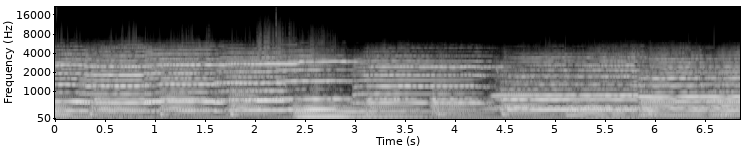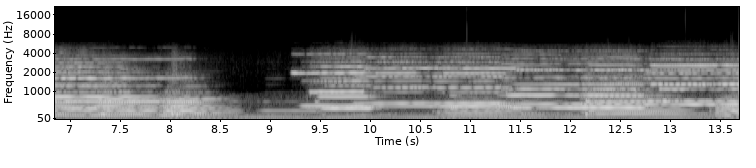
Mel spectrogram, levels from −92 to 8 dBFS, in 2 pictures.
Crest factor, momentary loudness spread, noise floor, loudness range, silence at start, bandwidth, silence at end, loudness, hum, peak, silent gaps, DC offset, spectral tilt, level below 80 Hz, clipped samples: 14 dB; 8 LU; -35 dBFS; 6 LU; 0 s; 6.4 kHz; 0 s; -14 LUFS; none; -2 dBFS; none; under 0.1%; -7.5 dB/octave; -46 dBFS; under 0.1%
